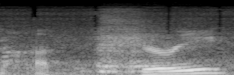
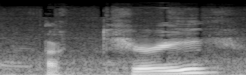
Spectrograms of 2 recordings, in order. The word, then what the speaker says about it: Akureyri: albums well we are in a curie i believe that's how it's uh pronounced uh at the a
